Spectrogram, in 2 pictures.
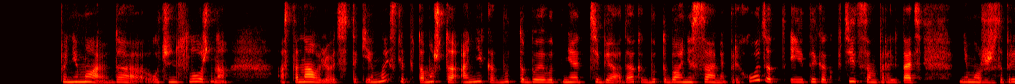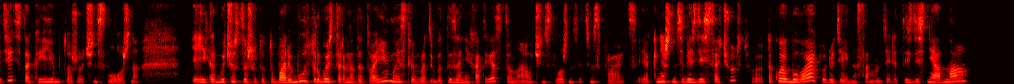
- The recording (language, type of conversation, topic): Russian, advice, Как справиться с навязчивыми негативными мыслями, которые подрывают мою уверенность в себе?
- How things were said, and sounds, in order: none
